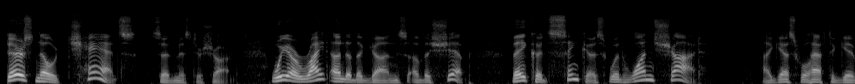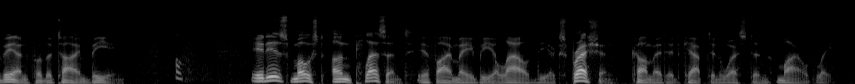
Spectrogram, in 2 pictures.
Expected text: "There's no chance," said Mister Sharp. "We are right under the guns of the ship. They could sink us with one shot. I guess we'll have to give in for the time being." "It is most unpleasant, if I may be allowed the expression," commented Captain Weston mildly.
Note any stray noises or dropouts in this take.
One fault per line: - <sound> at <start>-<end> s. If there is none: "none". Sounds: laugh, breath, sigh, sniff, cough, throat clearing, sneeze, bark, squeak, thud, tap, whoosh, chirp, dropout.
- sigh at 10.3-10.7 s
